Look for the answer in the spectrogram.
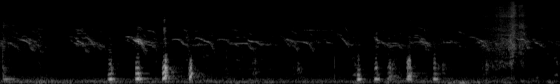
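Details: Turkey chicks beside their mother keep up rapid, high falling peeps while several short, loud, low clucks sound in two clusters, followed by a brief rustling hiss at the end.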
